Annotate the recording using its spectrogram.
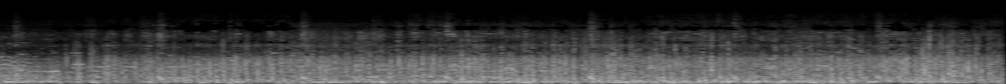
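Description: Wake boat's engine running steadily under way, with wind buffeting the microphone.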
